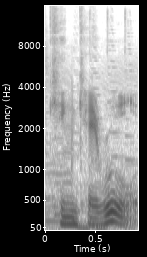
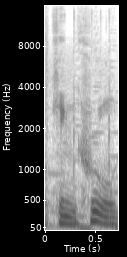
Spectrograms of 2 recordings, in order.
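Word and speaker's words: King K. Rool: the next newcomer is king K rool or king cruel depending on your pronunciation anyway K rool has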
